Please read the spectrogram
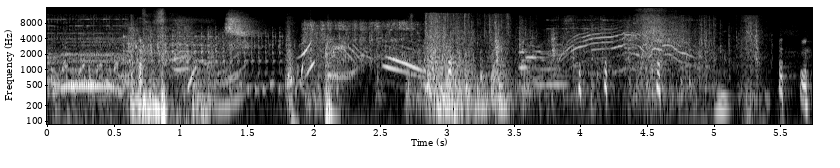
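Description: A cat yowls and meows loudly, its wavering cries mixed with clattering, breaking and thudding sounds throughout the commotion.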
